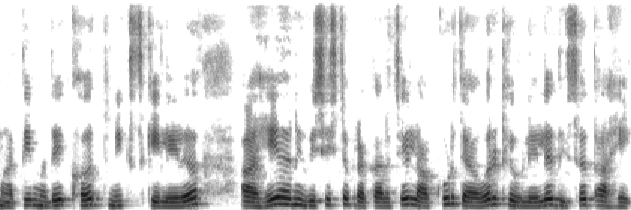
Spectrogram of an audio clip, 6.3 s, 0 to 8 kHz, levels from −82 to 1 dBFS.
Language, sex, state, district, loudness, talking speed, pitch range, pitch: Marathi, female, Maharashtra, Pune, -16 LUFS, 125 wpm, 170-225 Hz, 195 Hz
